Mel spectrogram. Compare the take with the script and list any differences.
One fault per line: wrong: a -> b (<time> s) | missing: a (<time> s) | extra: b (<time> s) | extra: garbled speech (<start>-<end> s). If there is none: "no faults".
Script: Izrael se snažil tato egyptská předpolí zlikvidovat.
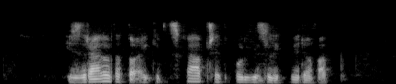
missing: se snažil (1.1 s)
